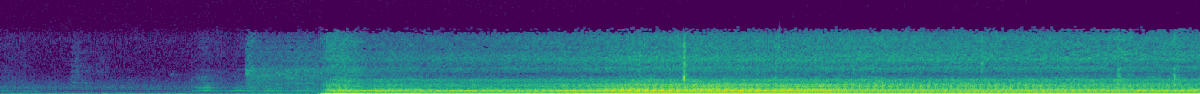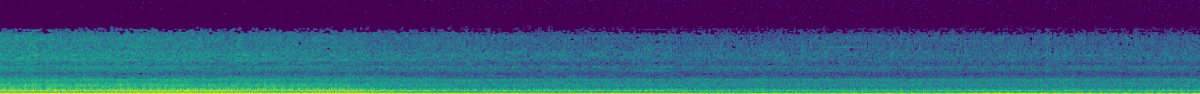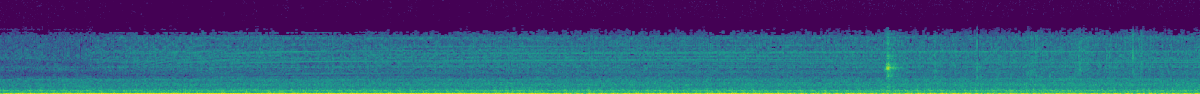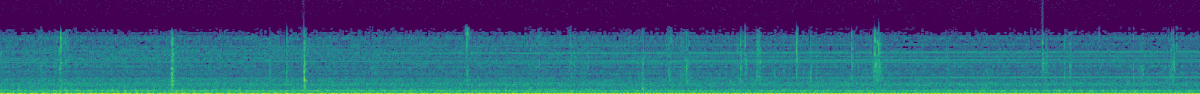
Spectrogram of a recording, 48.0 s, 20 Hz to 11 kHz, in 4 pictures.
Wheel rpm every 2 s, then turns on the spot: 0, 0, 0, 0, 0, 0, 0, 0, 0, 0, 0, 0, 0, 0, 0, 0, 0, 0, 0, 0, 0, 0, 0, 0.
none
